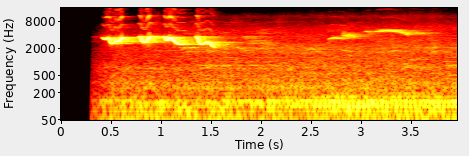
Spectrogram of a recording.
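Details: Mutant silver-eared mesia singing intensely: a quick phrase of four slurred, wavering whistled notes at an even pace, followed by fainter, thinner high whistles and steady low background hum.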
